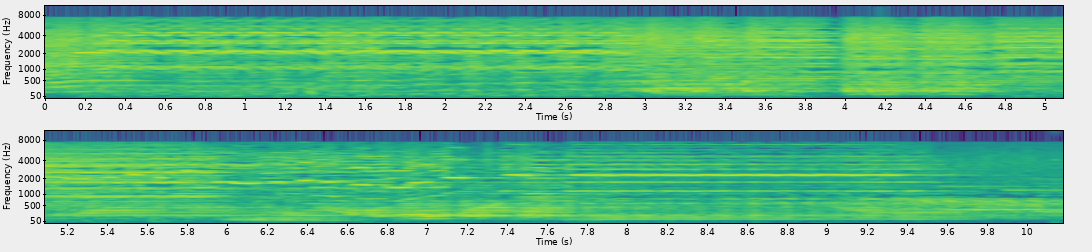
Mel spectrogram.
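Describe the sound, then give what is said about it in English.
A loud, dense run of musical sound effects, with bright tones and shifting pitches tumbling one after another for about ten seconds, with no talking. “Plus, a medley of various musical effects.”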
